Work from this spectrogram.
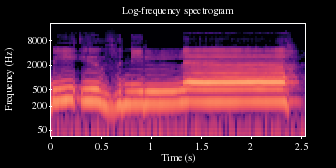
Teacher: یہاں اب لام کو باریک پڑھیں گے کیونکہ نون کے نیچے زیر آ رہی ہے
